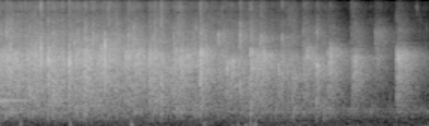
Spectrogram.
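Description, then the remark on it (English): A crowd applauds steadily for several seconds, many hands clapping in a dense, bright wash that tapers off toward the end, with no talking over it. The applause is for eight young people who were baptized that day. “And let's give them all a big clap.”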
